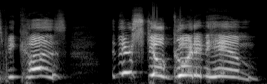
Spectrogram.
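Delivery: high, drawn-out shout, hammed up; mock dramatic plea. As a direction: proclaim it like overblown melodrama. Mocks the film's dramatic plea.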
